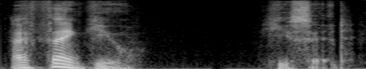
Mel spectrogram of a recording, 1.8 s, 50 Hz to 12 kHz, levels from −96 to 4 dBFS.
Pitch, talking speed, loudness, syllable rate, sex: 100 Hz, 165 wpm, -21 LUFS, 4.4 syllables/s, male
